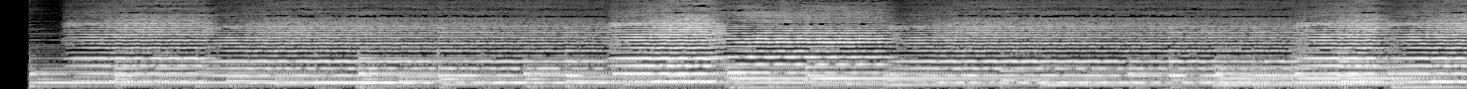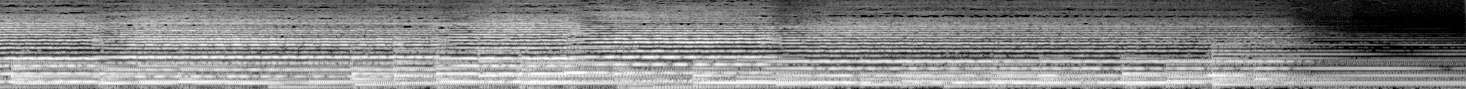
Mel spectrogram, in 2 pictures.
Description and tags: I played a little piano and added violin sound for you. Hope you like it
cinematic, emotional-music, strings, film, movie, piano-violin, classical, drama, dramatic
